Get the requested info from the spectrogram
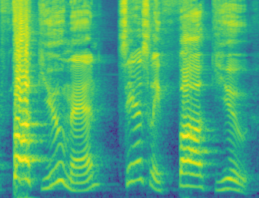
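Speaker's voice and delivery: loud, high furious curse; angry outburst. Real, not acted. Cursing out dating gurus, angry and loud.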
